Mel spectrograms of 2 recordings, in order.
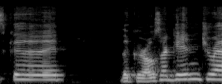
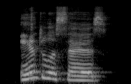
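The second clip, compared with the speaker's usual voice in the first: usual speaking voice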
